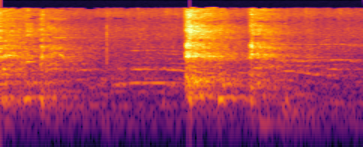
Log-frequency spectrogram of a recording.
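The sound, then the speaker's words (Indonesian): A sharp, harsh cough bursts out partway through from someone with a lingering cough, louder than the soft, muffled vocal sounds around it. “ini masih batuk. Jadi saya bicara ini sambil nahan batuk.”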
